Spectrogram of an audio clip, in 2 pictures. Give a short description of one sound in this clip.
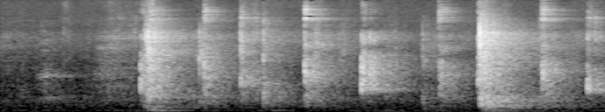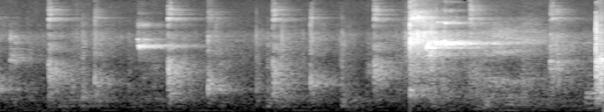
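A ping-pong ball clicks back and forth on paddles and a table in a quick rally.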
